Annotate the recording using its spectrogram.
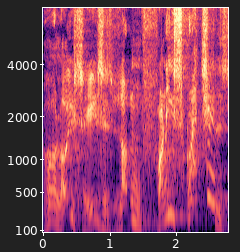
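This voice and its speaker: A man does a cartoonish character voice at a high pitch and a fairly slow pace. Clear background noise can be heard. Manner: folksy, unhurried.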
